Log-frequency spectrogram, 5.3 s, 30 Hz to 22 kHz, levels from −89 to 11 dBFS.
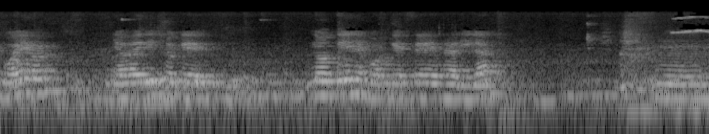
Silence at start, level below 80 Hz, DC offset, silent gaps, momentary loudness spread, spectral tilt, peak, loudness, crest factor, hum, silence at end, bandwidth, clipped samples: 0 s; -64 dBFS; under 0.1%; none; 14 LU; -4.5 dB/octave; -12 dBFS; -30 LUFS; 18 dB; none; 0 s; 12.5 kHz; under 0.1%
